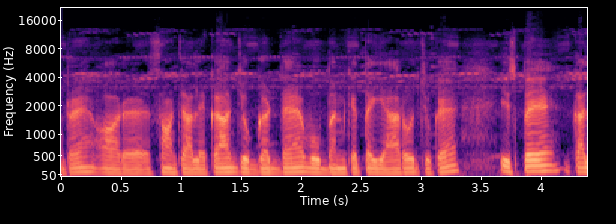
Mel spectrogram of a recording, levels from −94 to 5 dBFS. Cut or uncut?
uncut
